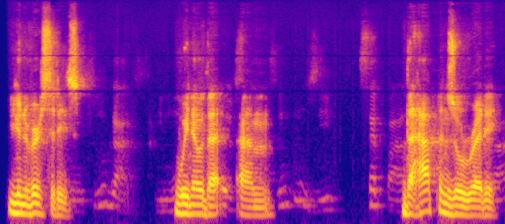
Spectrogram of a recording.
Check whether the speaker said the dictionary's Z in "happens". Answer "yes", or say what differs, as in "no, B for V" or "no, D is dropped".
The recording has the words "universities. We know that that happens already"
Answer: yes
